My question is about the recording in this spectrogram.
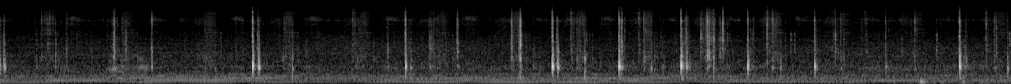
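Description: Hand floor pump being worked in steady strokes, a sharp click with each stroke, about one every half second to second, pressurising a pneumatic cannon's air tank toward 100 psi.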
